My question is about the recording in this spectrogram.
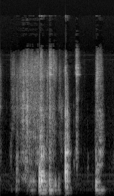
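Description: Newspaper packing being rustled and crumpled while it is pulled out of a shipping box. A run of crackles lasts about a second and a half, with the sharpest ones near the middle, then it stops.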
